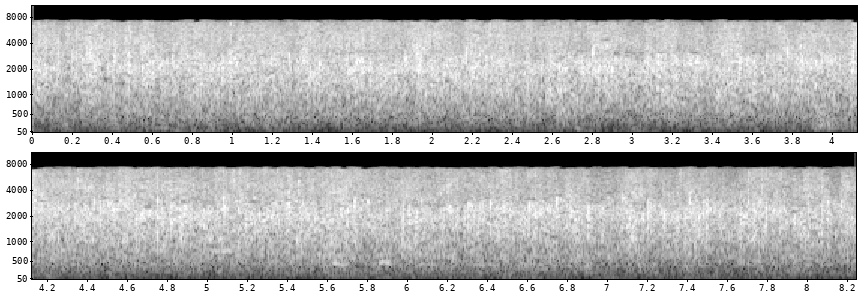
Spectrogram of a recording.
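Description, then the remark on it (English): Steady, loud studio audience applause for a point gained by Kenneth Williams fills the whole stretch, a dense continuous patter of many hands clapping without pause or voices, even throughout. “Well, Kenneth Williams was then speaking when the whistle went, and speaking to good effect, so he gained a point which the audience applauded.”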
